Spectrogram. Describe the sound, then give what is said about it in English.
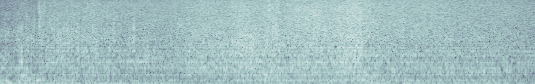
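Loud, continuous ocean waves crash and churn, a dense roar of surf with gusty wind noise buffeting the microphone throughout. “Massive waves erupted, like watery claws pulling at the beast's frame.”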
